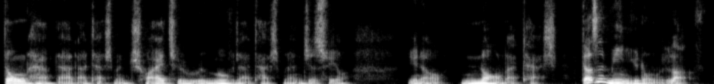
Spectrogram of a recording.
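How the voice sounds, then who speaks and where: Guest voice: man, very gravelly and husky, earnest and reflective, circles back and repeats himself. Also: medium pitch, very animated, unhurried, mellow. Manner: earnest, repeats key phrases, frequent restarts. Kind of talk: reflective interview answers.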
